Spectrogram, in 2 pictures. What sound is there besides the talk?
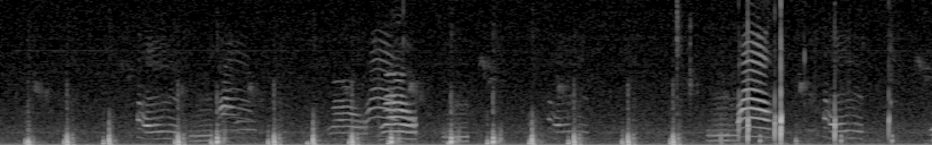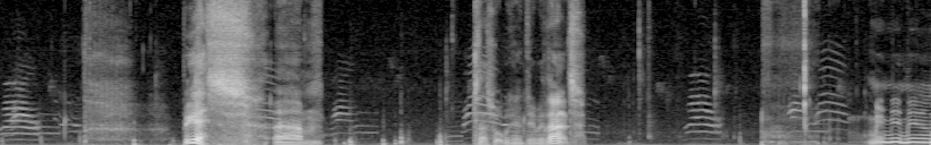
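cats meowing in the video game Minecraft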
